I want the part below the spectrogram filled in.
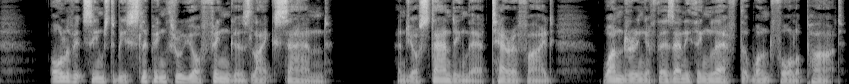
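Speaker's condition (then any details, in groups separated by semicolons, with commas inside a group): No condition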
